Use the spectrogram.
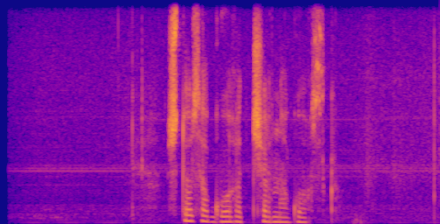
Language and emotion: Russian, neutral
